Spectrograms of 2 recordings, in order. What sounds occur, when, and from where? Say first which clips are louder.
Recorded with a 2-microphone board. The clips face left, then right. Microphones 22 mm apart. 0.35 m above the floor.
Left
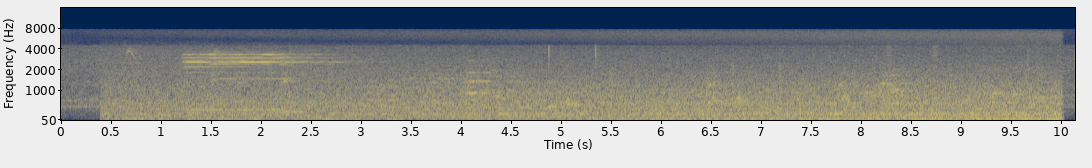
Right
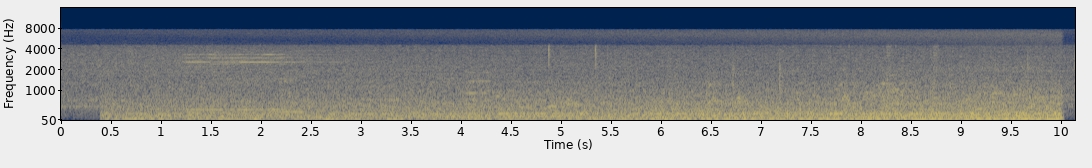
0.4 s a car horn: left 5 dB; 40° left (ahead or behind); by 10.1 s 25° left (ahead or behind)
